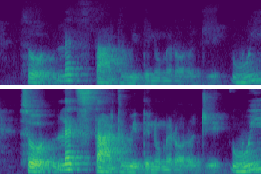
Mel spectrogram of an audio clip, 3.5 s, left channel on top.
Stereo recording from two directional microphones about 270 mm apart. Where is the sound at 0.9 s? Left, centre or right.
Right.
